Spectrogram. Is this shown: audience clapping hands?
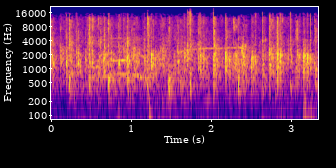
yes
